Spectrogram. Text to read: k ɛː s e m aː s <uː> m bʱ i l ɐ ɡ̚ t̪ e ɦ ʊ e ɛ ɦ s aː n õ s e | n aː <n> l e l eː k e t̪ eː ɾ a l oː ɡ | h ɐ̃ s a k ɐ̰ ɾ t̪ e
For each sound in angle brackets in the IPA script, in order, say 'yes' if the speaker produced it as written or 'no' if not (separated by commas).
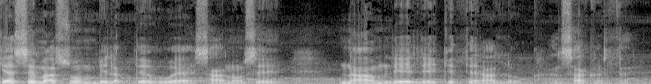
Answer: yes, no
